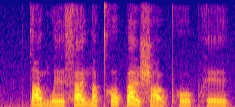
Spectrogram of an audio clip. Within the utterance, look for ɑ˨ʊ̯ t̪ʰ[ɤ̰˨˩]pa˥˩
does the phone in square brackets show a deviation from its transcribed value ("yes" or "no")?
yes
